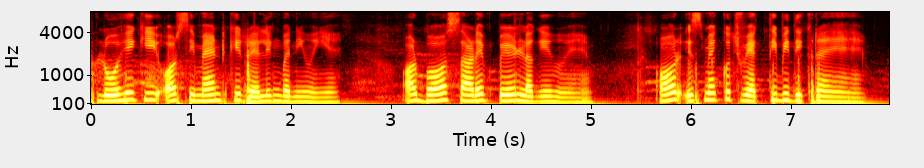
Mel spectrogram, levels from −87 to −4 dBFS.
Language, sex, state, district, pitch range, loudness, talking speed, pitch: Hindi, female, Jharkhand, Jamtara, 160-200 Hz, -15 LUFS, 170 wpm, 185 Hz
